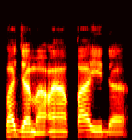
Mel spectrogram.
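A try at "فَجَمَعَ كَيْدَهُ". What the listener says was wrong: Hu. Ini hu. Ini A-nya pendek ya. Ulang lagi.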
